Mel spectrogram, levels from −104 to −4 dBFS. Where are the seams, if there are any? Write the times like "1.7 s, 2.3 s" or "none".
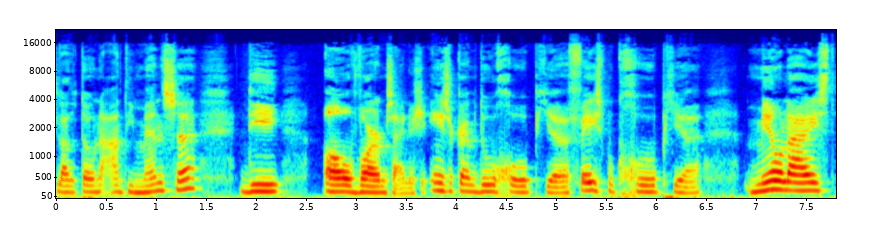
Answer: none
